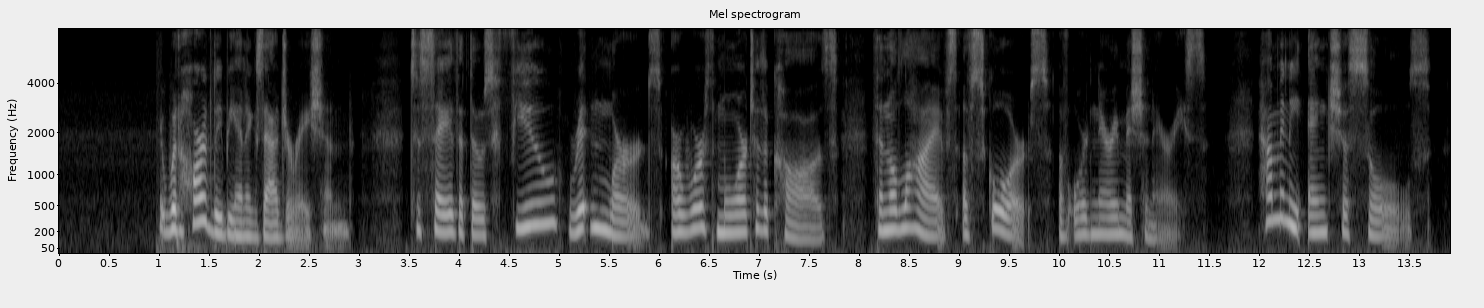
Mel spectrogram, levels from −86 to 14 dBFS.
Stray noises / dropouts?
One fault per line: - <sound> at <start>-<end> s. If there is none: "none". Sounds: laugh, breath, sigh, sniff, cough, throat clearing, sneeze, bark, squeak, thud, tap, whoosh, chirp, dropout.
none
